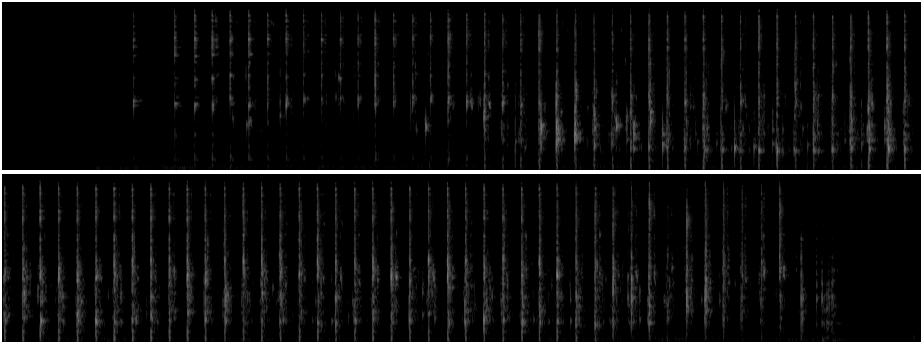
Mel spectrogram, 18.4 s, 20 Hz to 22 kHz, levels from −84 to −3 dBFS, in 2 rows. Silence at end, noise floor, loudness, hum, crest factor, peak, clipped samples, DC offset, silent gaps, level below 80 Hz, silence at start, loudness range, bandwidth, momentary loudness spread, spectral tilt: 0.8 s; under -90 dBFS; -51 LUFS; none; 32 dB; -22 dBFS; under 0.1%; under 0.1%; none; -86 dBFS; 1.3 s; 4 LU; 18 kHz; 7 LU; 0 dB/octave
